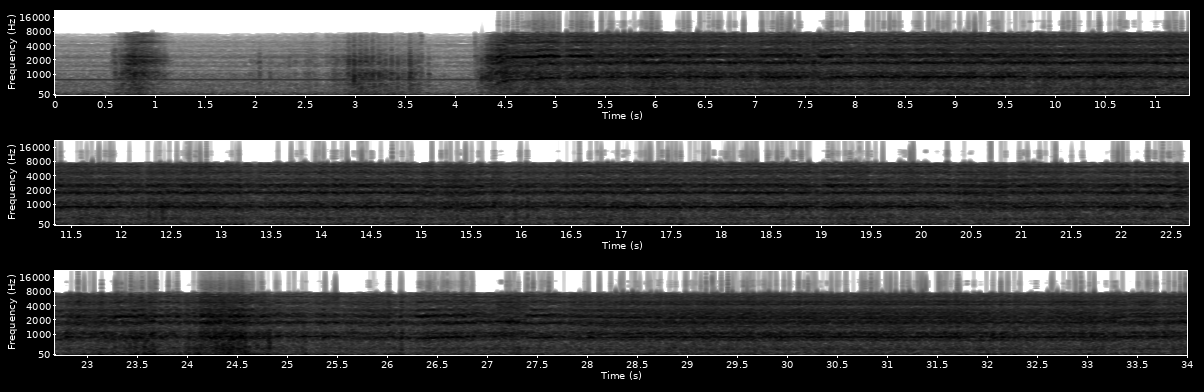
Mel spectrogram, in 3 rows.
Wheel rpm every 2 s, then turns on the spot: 10, 10, 170, 230, 230, 230, 230, 230, 230, 230, 230, 220, 230, 230, 210, 210, 220.
2-4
